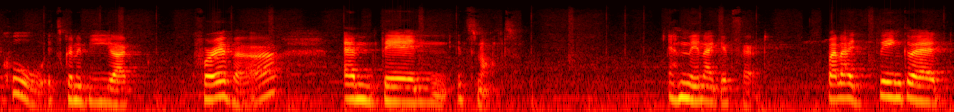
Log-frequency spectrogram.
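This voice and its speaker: Expressive, bright-voiced woman chatting about books. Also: medium pitch, poor audio. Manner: expressive, slangy, girlfriend-to-girlfriend address with emphatic check-ins. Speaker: book reviewer vlogger. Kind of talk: casual chatty book review to camera.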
